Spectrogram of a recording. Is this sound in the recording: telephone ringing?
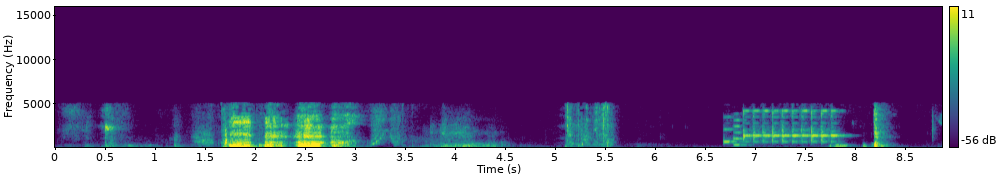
yes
